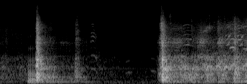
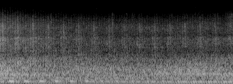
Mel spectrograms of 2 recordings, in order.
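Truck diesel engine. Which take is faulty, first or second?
first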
